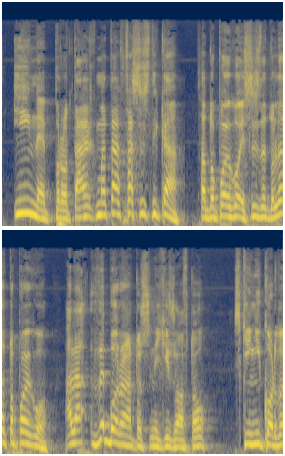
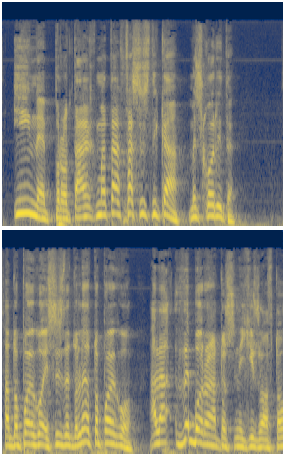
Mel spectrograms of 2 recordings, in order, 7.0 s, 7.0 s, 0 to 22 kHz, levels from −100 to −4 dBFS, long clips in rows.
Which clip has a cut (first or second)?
first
